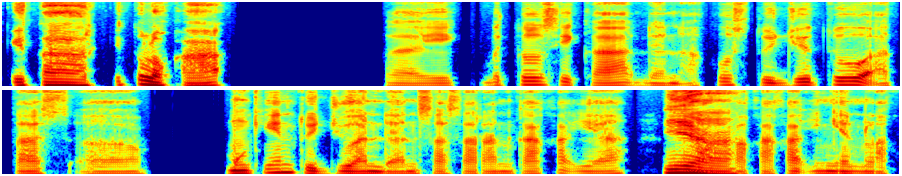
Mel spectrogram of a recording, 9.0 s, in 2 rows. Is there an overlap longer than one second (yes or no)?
no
